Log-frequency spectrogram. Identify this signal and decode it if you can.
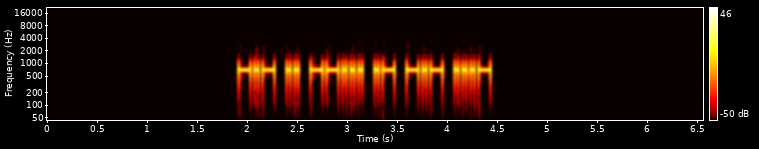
Morse code, heard as a keyed tone, about 30 wpm, 700 Hz. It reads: KI7AKV
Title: USA Call Signs - 6 Characters - Repeated 2x - 30wpm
